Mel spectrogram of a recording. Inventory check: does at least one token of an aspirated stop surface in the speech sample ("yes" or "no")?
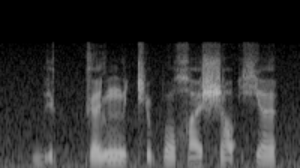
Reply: yes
